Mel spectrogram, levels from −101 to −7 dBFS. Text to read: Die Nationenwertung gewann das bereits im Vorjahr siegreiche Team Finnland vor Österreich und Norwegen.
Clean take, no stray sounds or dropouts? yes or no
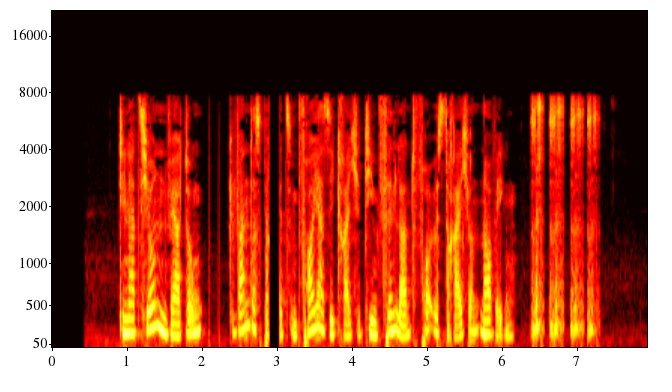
no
